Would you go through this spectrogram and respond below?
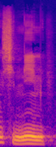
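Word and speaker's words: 신님 (סינים): 신님, 옛날 성경이나 NASB 성경 그냥 신님, 히브리 발음대로 신님 사라 땅이라고 그렇게 번역했지만 말이죠.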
